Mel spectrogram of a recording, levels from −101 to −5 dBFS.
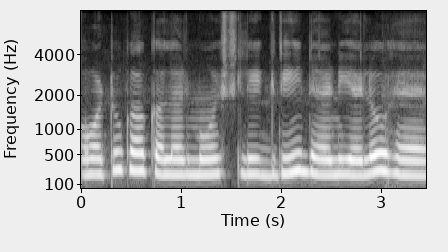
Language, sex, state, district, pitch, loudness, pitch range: Hindi, female, Jharkhand, Ranchi, 215 Hz, -13 LUFS, 210-240 Hz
